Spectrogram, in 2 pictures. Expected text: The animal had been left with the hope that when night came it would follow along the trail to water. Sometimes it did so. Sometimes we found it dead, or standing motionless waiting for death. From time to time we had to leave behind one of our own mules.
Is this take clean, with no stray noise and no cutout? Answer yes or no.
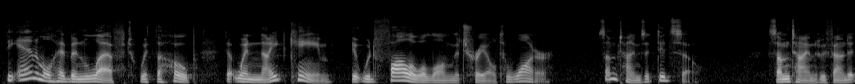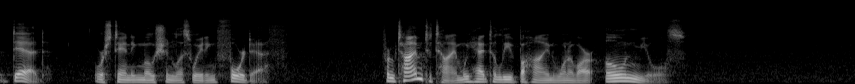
yes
